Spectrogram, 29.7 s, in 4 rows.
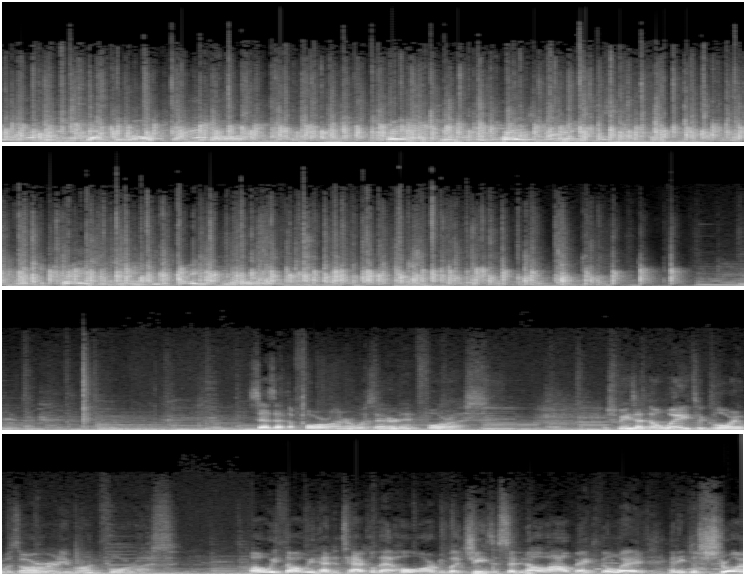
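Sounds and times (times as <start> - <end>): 
audience hand clapping: 0.0 - 14.8
speech: 4.4 - 6.0, 17.4 - 19.7, 21.0 - 23.9, 24.8 - 29.6.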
